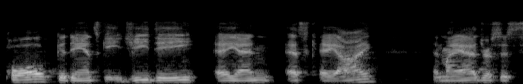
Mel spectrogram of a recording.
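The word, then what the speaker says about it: Gdanski: have the other professional mr gadansky am i pronouncing that yes that's correct okay could you please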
